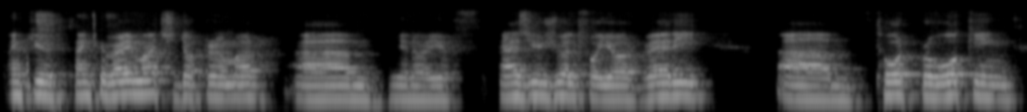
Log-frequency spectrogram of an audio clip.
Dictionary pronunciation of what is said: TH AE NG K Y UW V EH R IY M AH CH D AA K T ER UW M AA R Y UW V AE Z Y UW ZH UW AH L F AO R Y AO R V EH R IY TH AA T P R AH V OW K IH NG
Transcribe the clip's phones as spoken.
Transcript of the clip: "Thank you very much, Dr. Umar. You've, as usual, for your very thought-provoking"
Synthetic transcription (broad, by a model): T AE NG K Y UW V EH R IY M AH CH D AA K T ER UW M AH R Y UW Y AE Z Y UW ZH UW AH L F AO R Y AO R V EH R IY T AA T P R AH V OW K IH NG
